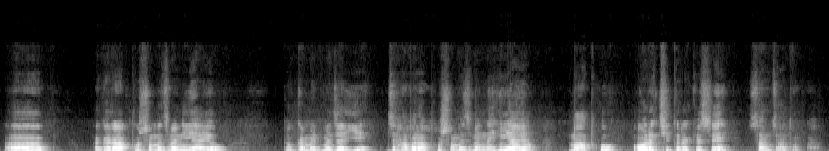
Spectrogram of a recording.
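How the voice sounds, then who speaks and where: In a muffled recording, a man with a medium-pitched voice speaks at normal speed while giving a Hindi spelling and pronunciation lesson. He explains patiently, repeats words and addresses viewers as children.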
